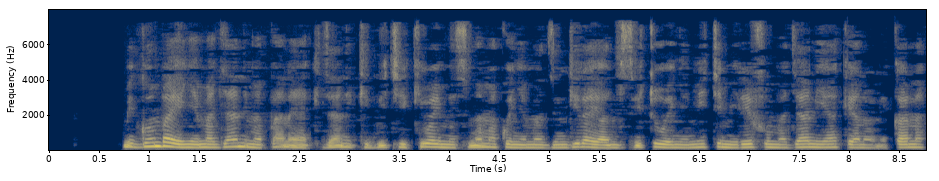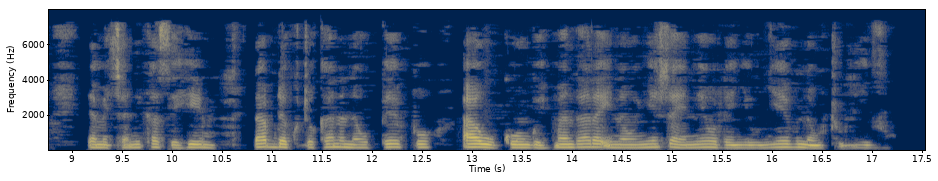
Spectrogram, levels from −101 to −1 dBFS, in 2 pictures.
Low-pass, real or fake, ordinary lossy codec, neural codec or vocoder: 7.2 kHz; real; AAC, 32 kbps; none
